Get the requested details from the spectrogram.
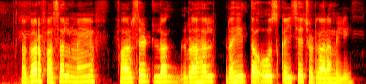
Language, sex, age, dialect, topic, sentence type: Bhojpuri, male, 18-24, Western, agriculture, question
